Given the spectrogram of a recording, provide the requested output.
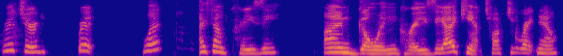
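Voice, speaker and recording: A woman's voice: medium pitch, takes it slowly, darkish tone, no echo, close to an everyday voice. A woman acting in an old-time radio comedy as a sensible, theatrically exasperated young working woman with a wry manner. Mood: flustered, frantic.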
